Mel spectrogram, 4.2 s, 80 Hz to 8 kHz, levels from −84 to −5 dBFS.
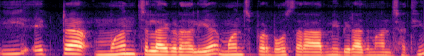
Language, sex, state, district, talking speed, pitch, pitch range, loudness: Maithili, male, Bihar, Supaul, 185 wpm, 170 Hz, 155-205 Hz, -17 LUFS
